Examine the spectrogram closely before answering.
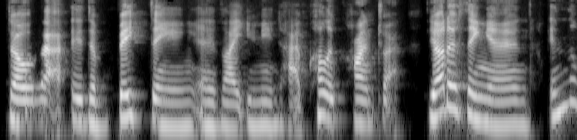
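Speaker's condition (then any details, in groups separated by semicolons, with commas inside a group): Deafblind, born deaf; narrowed visual field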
